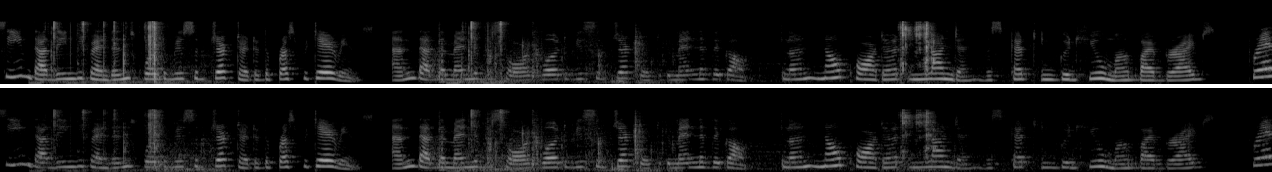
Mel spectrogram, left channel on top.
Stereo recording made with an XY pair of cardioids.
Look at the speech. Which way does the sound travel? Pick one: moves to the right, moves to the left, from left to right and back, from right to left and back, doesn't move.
from left to right and back.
